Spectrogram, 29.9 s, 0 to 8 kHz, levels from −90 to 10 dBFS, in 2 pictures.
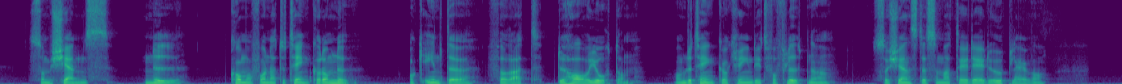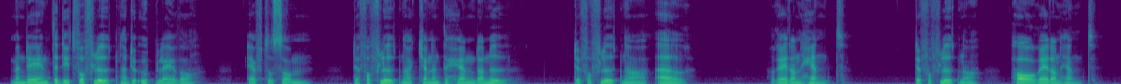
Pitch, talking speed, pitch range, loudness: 100 Hz, 120 wpm, 95-110 Hz, -28 LUFS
